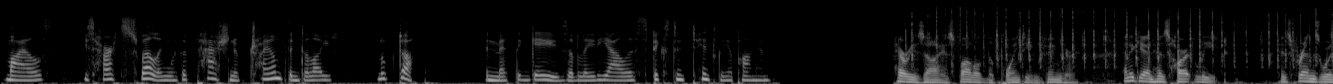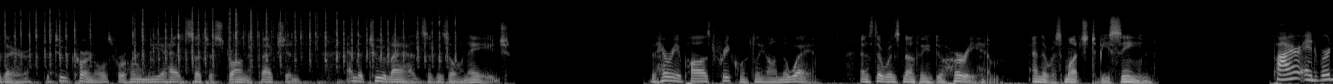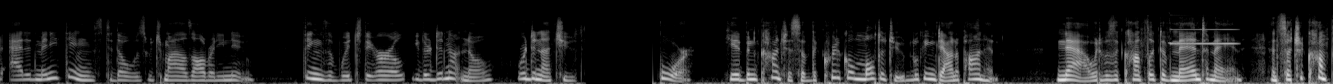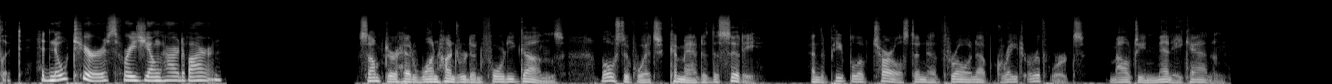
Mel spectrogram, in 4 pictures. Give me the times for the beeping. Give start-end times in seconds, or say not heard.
38.3-39.1.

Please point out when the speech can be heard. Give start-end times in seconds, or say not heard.
0.0-7.8, 8.9-18.4, 19.8-24.9, 26.0-32.5, 33.1-42.2, 43.5-52.3.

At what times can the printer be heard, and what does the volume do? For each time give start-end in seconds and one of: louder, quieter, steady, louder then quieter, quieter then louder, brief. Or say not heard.
not heard.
